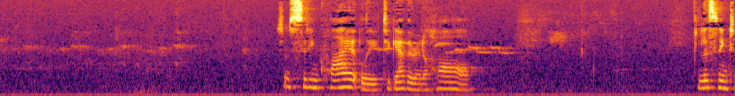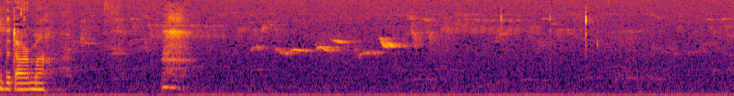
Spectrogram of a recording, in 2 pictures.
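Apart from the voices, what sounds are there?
bird singing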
